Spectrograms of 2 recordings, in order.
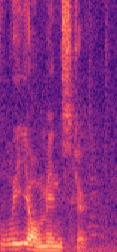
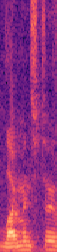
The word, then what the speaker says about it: Leominster: It's spelled Leominster, and that's how people who don't know it pronounce it, but it's Leominster, like you take a lemon and you stir it.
